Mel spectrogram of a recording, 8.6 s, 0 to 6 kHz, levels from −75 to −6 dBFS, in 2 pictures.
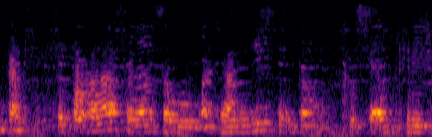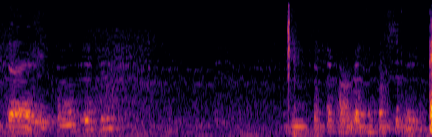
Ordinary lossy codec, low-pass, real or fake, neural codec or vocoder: none; 5.4 kHz; fake; codec, 44.1 kHz, 1.7 kbps, Pupu-Codec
